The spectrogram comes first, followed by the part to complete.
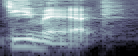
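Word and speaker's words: DMAIC: forms of problem solving the mayic is the acronym used for Six Sigma you may also hear this pronounced da ik 8 D or a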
